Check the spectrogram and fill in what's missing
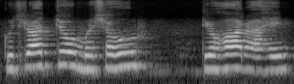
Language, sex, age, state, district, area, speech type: Sindhi, female, 60+, Gujarat, Kutch, urban, spontaneous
